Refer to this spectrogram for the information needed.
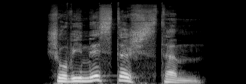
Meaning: strong dative masculine/neuter singular superlative degree of chauvinistisch
- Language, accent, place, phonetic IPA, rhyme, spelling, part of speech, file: German, Germany, Berlin, [ʃoviˈnɪstɪʃstəm], -ɪstɪʃstəm, chauvinistischstem, adjective, De-chauvinistischstem.ogg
